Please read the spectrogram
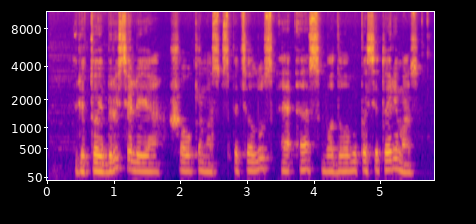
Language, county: Lithuanian, Klaipėda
